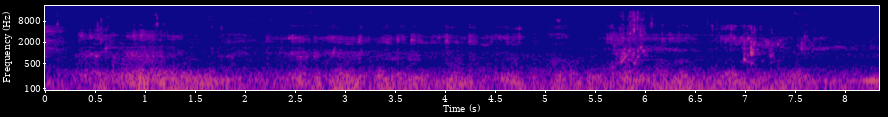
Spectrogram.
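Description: Faint water sloshing and trickling around someone working in shallow water, with a couple of light knocks near the end.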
